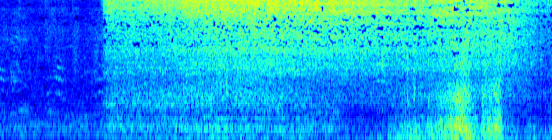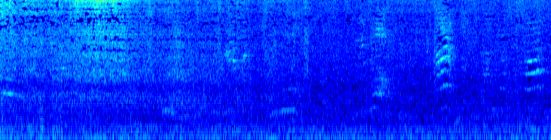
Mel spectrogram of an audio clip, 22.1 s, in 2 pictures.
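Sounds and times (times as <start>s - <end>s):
smoke firecrackers hissing: 2.0s - 18.1s
deep hissing surges: 2.1s - 15.6s.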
